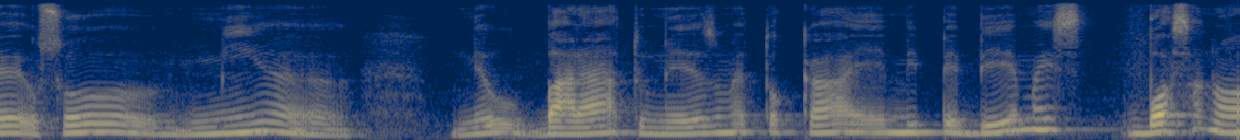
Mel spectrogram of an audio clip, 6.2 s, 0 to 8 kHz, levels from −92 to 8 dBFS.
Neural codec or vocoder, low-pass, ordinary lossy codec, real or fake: none; 7.2 kHz; none; real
